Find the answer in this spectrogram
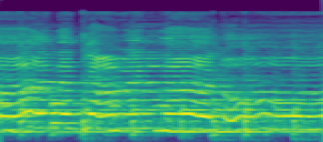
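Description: Pashto tappay music: a voice sings a wavering, bending melody over quick, steady plucked notes of a rabab.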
